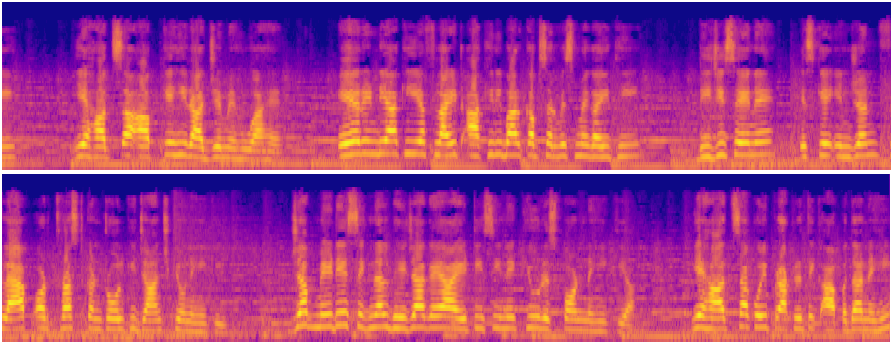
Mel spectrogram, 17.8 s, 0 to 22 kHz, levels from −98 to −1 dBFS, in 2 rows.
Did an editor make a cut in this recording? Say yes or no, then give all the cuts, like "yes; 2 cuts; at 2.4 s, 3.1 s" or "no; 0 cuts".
no; 0 cuts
